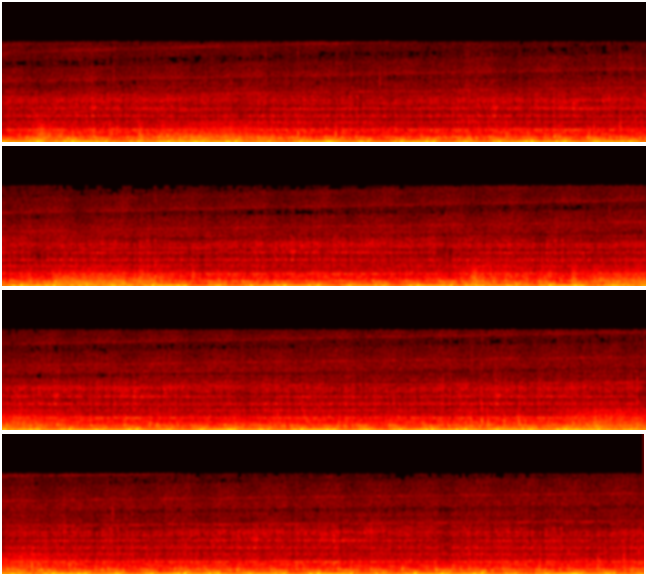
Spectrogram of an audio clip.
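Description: Mining drill cutting into an asteroid in the space game Elite: Dangerous: a steady, loud mechanical hum and throb with layered tonal drone and recurring swells, continuous with no talking.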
